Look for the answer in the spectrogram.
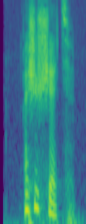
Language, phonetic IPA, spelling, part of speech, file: Russian, [ɐɕːʉˈɕːætʲ], ощущать, verb, Ru-ощущать.ogg
- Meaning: to feel, to sense, to perceive, to appreciate (to be aware of)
